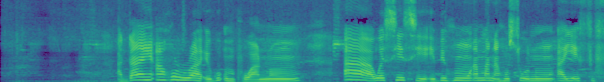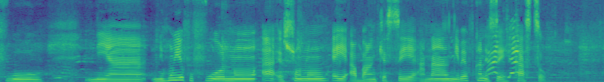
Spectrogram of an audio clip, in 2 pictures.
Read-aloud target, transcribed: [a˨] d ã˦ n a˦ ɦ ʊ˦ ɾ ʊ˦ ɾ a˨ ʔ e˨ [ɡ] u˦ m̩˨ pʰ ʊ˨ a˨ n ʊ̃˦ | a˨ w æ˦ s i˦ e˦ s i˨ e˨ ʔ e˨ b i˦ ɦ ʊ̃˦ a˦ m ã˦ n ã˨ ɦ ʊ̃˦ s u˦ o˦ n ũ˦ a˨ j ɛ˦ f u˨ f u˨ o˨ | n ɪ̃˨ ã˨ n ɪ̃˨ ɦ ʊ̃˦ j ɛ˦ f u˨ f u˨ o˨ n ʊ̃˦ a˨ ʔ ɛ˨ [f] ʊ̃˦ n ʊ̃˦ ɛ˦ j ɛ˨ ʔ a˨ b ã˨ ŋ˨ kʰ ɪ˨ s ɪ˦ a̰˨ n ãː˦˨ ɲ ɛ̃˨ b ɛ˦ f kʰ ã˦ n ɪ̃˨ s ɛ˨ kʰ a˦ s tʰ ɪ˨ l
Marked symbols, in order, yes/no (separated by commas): yes, yes, no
